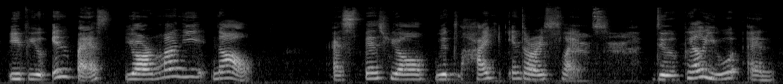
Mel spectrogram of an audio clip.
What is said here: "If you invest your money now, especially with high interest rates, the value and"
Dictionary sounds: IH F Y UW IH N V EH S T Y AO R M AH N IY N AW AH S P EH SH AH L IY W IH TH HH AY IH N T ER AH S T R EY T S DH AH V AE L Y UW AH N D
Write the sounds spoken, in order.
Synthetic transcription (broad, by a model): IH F Y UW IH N P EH S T Y AO R M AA N IY N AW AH S P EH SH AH L W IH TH HH AY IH N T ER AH S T L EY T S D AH P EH L Y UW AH N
